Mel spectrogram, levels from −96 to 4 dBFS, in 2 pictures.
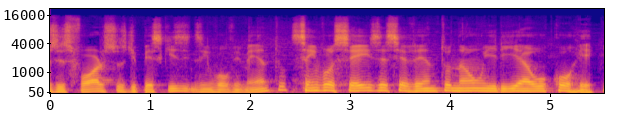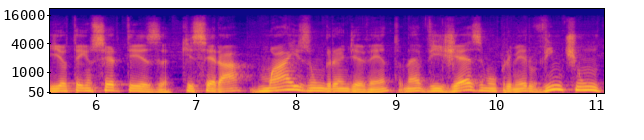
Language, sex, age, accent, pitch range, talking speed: Portuguese, male, 50-69, Brazilian, 110-140 Hz, 135 wpm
